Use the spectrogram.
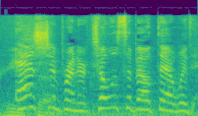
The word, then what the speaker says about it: Aschenbrenner: Aschenbrenner. Aschenbrenner.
